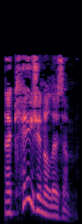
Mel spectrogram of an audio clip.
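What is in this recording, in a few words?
"occasionalism", British English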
